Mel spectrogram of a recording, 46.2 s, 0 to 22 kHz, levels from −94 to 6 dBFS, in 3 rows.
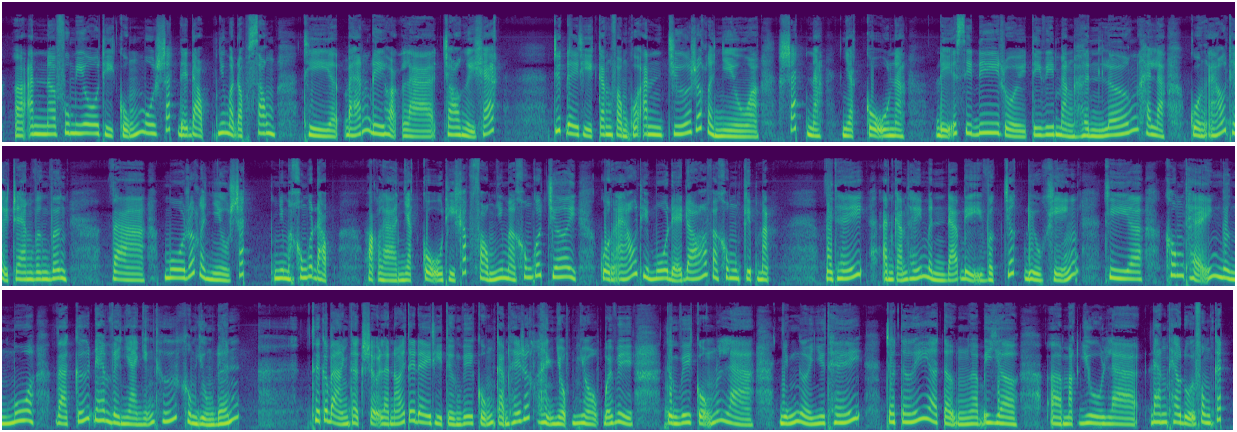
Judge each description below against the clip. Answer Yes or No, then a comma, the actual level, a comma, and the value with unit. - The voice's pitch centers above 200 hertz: Yes, high, 210 Hz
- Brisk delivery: No, average, 200 wpm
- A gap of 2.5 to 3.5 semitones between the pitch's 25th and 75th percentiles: No, average, 4.8 semitones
